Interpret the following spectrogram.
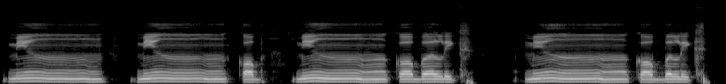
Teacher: Huruf kof itu termasuk kepada huruf ikhfa, dibaca samar dan dengung atau menjadi suara n dan ang ketika membacanya.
